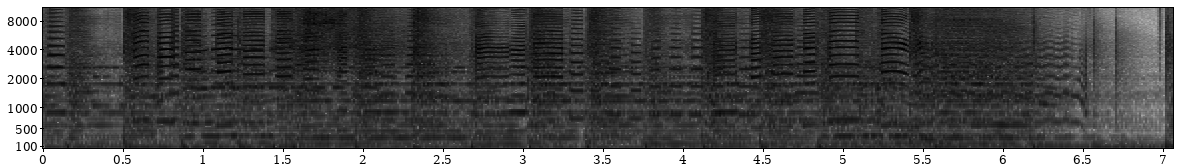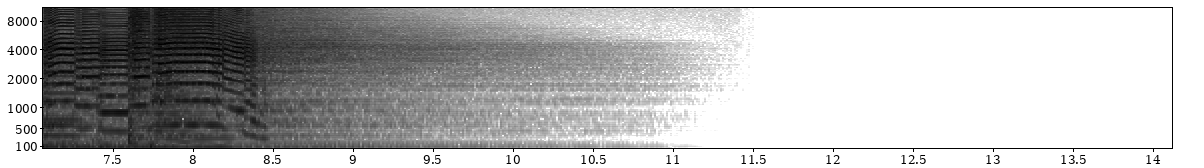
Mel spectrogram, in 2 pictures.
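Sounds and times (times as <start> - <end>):
swing music: 0.0 - 9.5.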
